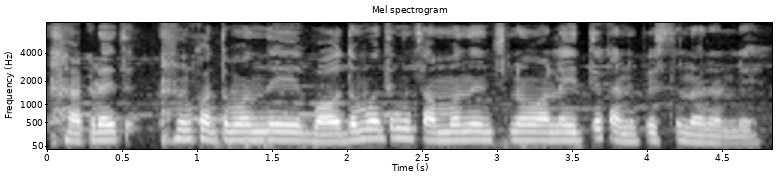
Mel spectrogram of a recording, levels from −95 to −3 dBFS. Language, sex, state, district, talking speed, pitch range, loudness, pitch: Telugu, male, Andhra Pradesh, Manyam, 110 wpm, 140-155 Hz, -15 LUFS, 150 Hz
